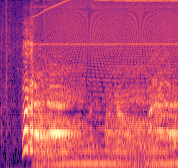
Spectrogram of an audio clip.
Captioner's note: computerized humming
